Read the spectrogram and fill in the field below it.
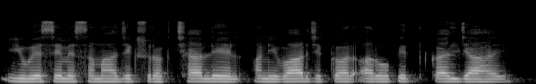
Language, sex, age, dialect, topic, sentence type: Magahi, male, 60-100, Western, banking, statement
